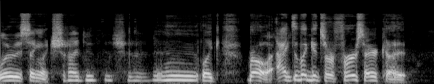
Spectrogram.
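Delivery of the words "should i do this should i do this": muttered under the breath, second-guessing. Retelling a haircut where the cutter second-guessed herself: imitating someone muttering under breath. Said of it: "I literally hear her muttering under her breath".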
